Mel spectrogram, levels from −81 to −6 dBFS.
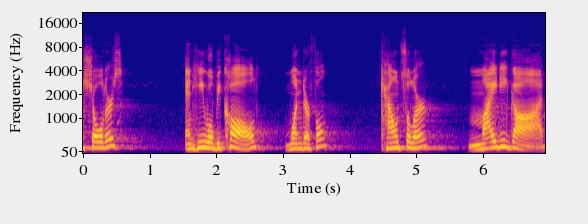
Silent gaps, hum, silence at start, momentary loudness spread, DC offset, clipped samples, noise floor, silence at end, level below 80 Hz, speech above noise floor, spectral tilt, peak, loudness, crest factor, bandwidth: none; none; 0 s; 12 LU; under 0.1%; under 0.1%; -59 dBFS; 0 s; -68 dBFS; 44 dB; -6.5 dB/octave; 0 dBFS; -16 LUFS; 16 dB; 9.4 kHz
